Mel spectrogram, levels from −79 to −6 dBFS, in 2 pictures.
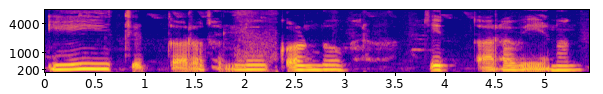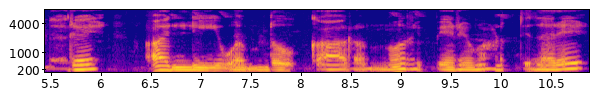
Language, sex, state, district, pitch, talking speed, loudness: Kannada, female, Karnataka, Dharwad, 215 Hz, 60 wpm, -18 LUFS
